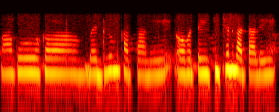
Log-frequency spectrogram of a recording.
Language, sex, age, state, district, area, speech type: Telugu, female, 18-30, Andhra Pradesh, Guntur, urban, conversation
